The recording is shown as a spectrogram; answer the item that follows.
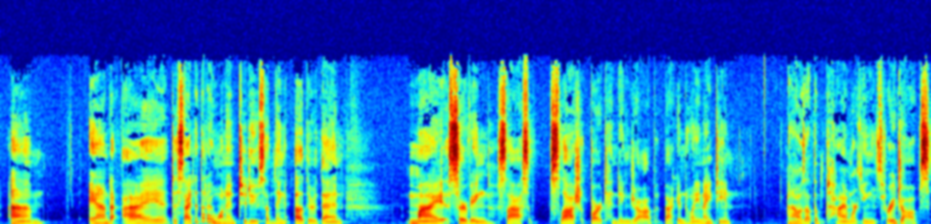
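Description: On a very clean recording with a silent background, a woman at a medium pitch speaks in an upbeat tone with ordinary pitch variation. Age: 20s. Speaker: podcast host and permanent makeup business owner. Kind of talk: solo casual podcast monologue. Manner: chatty, upbeat with frequent laughs and fillers.

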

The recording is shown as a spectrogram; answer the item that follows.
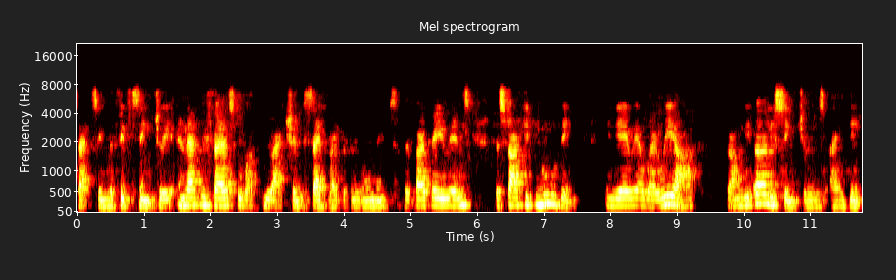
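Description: Woman's somewhat breathy voice, fairly low in pitch, with ordinary pitch variation. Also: moderate pace. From Venice, Italy. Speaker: tour guide. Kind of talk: interview. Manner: halting.

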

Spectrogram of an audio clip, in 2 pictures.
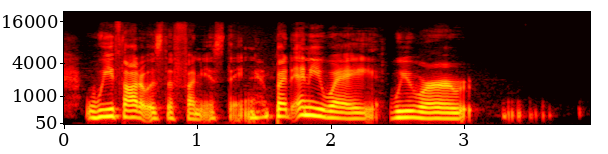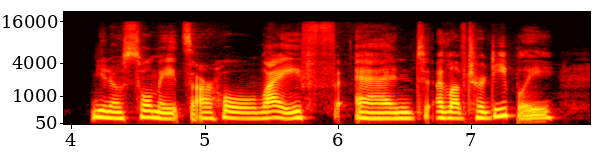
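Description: Moderate pace from a woman with a fairly low pitch and fairly even intonation, on a very clean recording with a silent background. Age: 40s. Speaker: podcaster sharing divorce story. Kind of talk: interview testimony.

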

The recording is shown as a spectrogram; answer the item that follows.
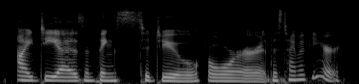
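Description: In a very clean recording with a silent background and a dry, close sound with no echo, a woman uses a plain, everyday voice at medium pitch with lively intonation. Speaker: podcast host. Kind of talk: casual chat.

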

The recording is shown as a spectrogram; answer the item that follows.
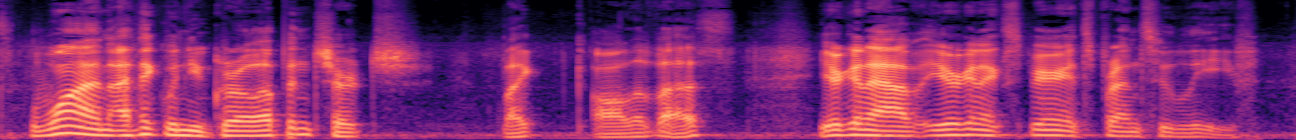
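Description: An unremarkable speaking voice from a man, medium in pitch, with lively intonation at a fairly quick pace, on a very clean recording with a silent background. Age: 40s. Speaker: pastor and podcast co-host. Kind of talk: casual chat.

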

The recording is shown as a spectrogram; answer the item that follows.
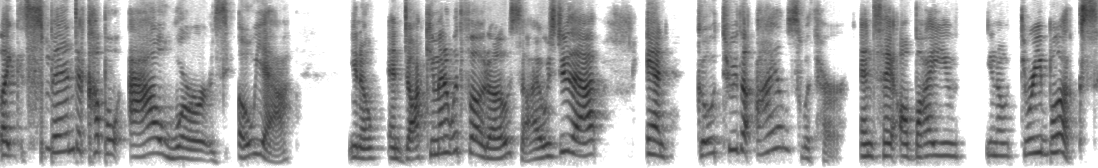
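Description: Speaking at a fairly slow pace, a woman with a high voice makes very wide pitch swings on a very clean recording with a silent background. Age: 60s. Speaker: counselor and author. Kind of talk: interview.

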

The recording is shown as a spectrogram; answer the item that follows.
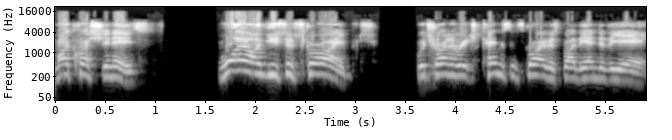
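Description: At a moderate pace, the speaker talks with a British accent. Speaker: podcast co-host. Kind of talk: casual banter among friends. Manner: joking, sarcastic.

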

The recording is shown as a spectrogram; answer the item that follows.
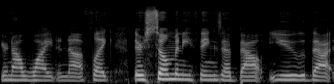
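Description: A woman's normal speaking voice at a medium pitch, fairly quick in pace, with fairly even intonation. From Texas, Dallas. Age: 20s. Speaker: content creator, YouTuber. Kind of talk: casual interview chat.

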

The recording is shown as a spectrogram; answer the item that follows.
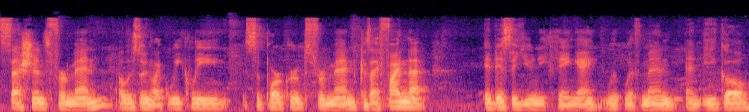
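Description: Using a normal speaking voice, a man with a Canadian accent talks at a moderate pace and medium pitch with fairly even intonation. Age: 30s. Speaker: recovery coach and marathon runner. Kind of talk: casual interview conversation.

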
